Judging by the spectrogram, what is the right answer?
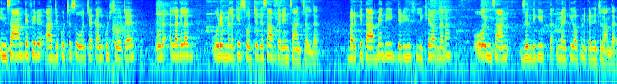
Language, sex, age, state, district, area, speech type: Dogri, female, 45-60, Jammu and Kashmir, Jammu, urban, spontaneous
